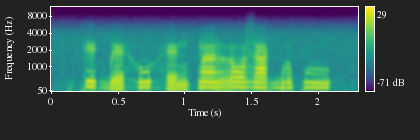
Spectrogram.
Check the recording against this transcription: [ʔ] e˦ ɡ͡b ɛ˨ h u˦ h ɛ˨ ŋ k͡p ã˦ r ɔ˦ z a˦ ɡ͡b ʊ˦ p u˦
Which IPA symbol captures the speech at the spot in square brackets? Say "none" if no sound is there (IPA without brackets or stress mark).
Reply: k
